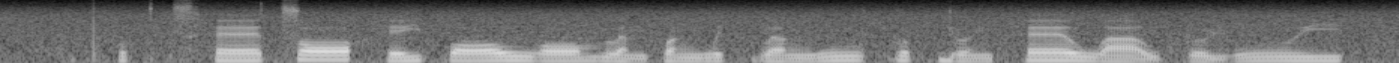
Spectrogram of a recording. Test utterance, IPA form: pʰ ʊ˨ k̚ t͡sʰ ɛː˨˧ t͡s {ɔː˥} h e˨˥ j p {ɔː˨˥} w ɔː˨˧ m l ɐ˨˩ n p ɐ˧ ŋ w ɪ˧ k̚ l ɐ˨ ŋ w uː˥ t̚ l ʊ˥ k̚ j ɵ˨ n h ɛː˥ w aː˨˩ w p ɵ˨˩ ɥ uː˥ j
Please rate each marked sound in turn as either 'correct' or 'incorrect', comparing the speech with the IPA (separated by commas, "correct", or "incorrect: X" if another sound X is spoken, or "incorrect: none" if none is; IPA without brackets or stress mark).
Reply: correct, correct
